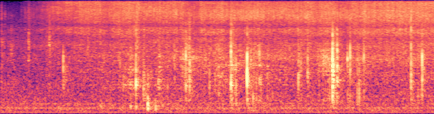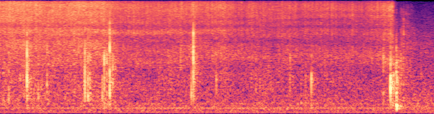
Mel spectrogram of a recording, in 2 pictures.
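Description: Printing paper being slowly peeled off a freshly inked woodcut block: a steady, crackly hiss as the tacky ink lets go of the sheet, with scattered small ticks. It stops about ten seconds in, once the sheet is off.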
